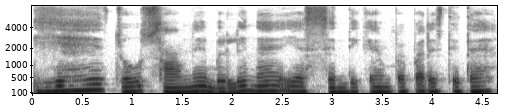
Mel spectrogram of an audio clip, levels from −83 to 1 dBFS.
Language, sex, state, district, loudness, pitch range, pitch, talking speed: Hindi, male, Rajasthan, Jaipur, -16 LUFS, 110-130 Hz, 120 Hz, 140 wpm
